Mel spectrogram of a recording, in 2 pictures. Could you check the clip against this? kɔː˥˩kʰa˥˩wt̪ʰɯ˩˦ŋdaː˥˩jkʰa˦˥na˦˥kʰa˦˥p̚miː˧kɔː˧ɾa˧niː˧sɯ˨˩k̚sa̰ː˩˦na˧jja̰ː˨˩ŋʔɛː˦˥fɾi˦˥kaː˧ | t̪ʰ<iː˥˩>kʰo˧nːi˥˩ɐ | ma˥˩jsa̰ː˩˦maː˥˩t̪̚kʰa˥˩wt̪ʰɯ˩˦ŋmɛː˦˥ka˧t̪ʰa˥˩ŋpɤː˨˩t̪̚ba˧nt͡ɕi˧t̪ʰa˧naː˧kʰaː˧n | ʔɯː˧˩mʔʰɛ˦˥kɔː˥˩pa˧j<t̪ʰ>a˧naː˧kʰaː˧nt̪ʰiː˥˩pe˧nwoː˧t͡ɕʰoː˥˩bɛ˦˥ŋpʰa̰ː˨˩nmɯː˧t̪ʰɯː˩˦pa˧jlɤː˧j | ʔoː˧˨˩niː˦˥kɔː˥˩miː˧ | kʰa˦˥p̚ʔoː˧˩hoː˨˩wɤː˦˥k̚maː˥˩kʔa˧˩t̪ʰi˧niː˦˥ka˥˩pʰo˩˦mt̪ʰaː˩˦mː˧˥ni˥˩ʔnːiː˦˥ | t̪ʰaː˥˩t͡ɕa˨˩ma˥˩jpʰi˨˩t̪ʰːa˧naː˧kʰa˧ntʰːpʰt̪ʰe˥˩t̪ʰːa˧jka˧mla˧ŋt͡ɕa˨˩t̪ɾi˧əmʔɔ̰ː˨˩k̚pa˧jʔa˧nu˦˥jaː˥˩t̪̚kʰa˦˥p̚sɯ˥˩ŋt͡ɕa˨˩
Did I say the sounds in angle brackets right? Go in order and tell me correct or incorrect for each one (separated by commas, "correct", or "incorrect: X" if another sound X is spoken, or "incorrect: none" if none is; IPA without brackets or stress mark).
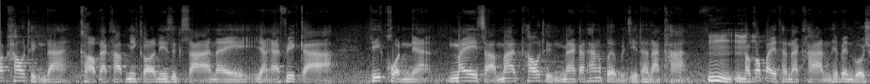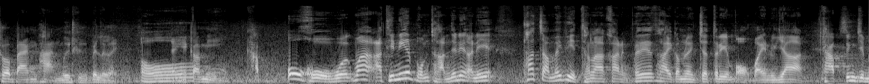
correct, correct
